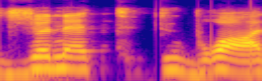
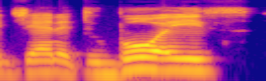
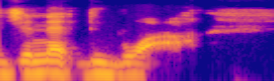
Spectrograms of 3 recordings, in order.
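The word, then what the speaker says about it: Ja'Net DuBois: home yesterday morning Tuesday and we know miss Jeanette Dubois that is the correct pronunciation some people say Jan Dubois Descartes Janet but it's actually Jeanette Dubois so we know her from good times which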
